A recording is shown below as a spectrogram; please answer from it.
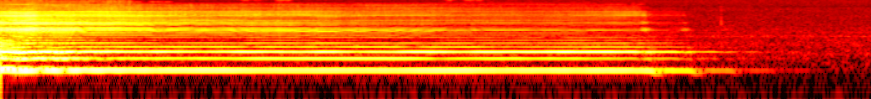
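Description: A Buddhist monk chanting Pali pirith holds one long, steady hummed note at the end of a chanted line. The note fades and stops about three and a half seconds in.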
